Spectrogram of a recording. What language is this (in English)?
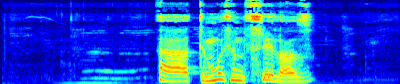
Kabyle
